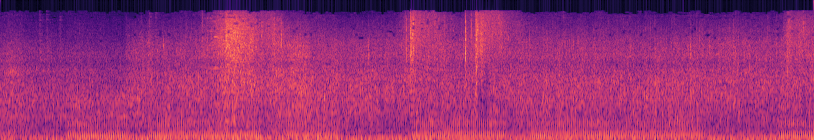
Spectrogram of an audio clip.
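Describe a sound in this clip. Tyres rumble over rough ground.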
